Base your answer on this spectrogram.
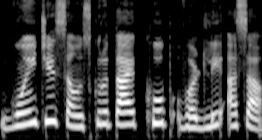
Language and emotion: Goan Konkani, neutral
